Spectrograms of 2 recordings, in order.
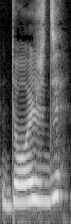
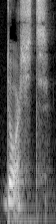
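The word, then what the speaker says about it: дождь: So dojd becomes dosht.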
